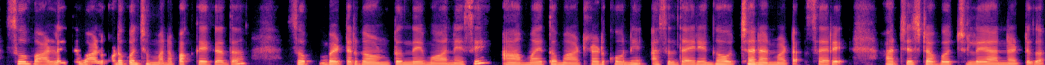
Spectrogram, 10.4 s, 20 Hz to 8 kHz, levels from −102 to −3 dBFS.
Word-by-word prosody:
So, - - -4 0.2
వాళ్ళైతే 175 +5 0
వాళ్ళు 160 +2 +2
కూడా 195 -1 +3
కొంచెం 190 -1 +2
మన 165 +2 -2
పక్కే 170 0 +1
గదా! 150 +10 0 0.6
సో 185 - +5 0.3
బెటర్‌గా 170 0 +3
ఉంటుందేమో, 160 -1 -1
అనేసి 155 - -1 0.3
ఆ - - +3
అమ్మాయితో 170 +2 -1
మాట్లాడుకొని 170 +2 -2 0.2
అసలు 165 0 -4
ధైర్యంగా 170 +5 +1
వచ్చాననమాట. 165 -3 +3 0.2
సరే, - - +2 0.5
అడ్జస్ట్ 175 +1 +1
అవ్వచ్చులే 160 0 0
అన్నట్టుగా. 150 -1 -2
165 Hz, 125 wpm, -25 LUFS, 155-175 Hz, 0.6 s, సో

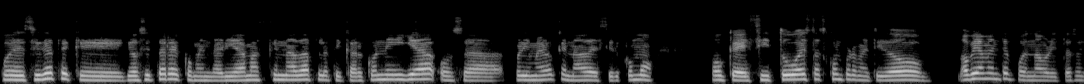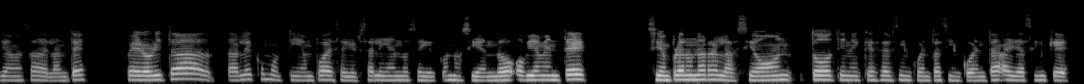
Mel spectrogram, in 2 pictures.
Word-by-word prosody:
Pues, 210 -3 +3
fíjate 250 +2 +4
que 190 -3 0
yo 195 0 +2
sí 220 +3 -1
te 240 +4 +2
recomendaría 190 -5 0
más 205 0 -1
que 225 - -2
nada, 215 +1 +3
platicar 190 -4 -4
con 220 +1 0
ella, 235 +2 +4
o 195 -1 -3
sea, 180 -2 -3
primero 205 +2 0
que 235 - -5
nada 195 -1 -1
decir 185 -1 -4
como, 210 -1 -2 0.6
okey, 195 -2 +3
si 205 +1 -1
tú 220 +4 +5
estás 235 -1 -1
comprometido, 200 -4 0 0.3
obviamente, 260 +2 +1
pues 205 -3 -6
no 190 0 -5
ahorita, 185 -1 -6
eso 195 +1 -11
ya 195 0 -7
más 190 +1 -11
adelante, 190 +2 -4 0.4
pero, 205 -1 +3
ahorita 230 +1 +2
darle 205 +4 -5
como 225 -3 -9
tiempo 195 +2 -6
de 205 -1 -1
seguir 185 -1 -6
saliendo, 195 0 -4
seguir 185 -2 -6
conociendo, 190 0 0
obviamente, 210 +1 +4 0.5
siempre 215 0 +4
en 215 - +5
una 220 0 +4
relación, 200 0 +1
todo 210 0 +4
tiene 200 -1 -4
que 200 +1 -4
ser 200 0 -2
50 195 -1 -4
50 185 +1 -3
hay 210 - +1
días 190 0 -3
en 200 0 -4
que, 185 -1 0
200 Hz, 160 wpm, -23 LUFS, 190-215 Hz, 0.6 s, tú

